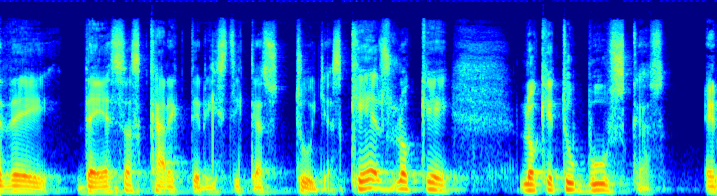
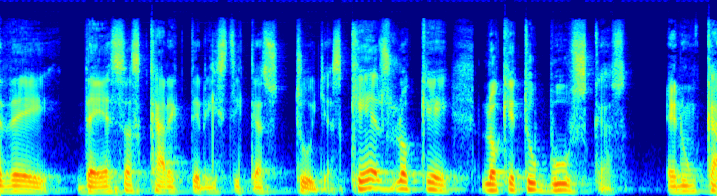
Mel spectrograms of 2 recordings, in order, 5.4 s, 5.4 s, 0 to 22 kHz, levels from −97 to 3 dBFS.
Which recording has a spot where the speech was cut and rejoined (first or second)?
second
